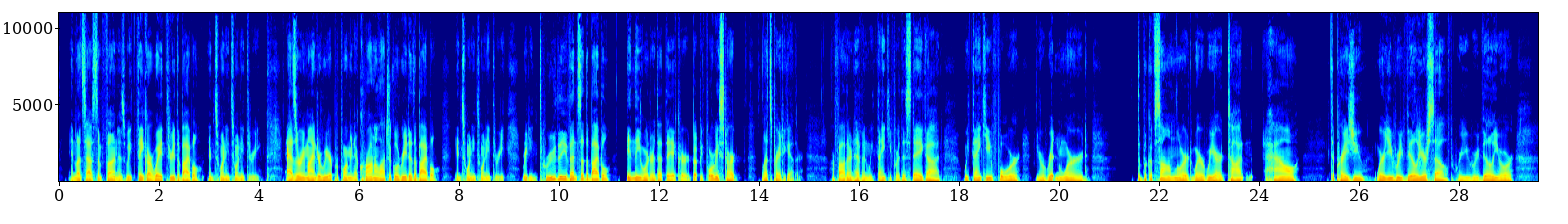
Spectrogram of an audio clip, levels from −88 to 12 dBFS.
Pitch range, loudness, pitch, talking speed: 85-100 Hz, -19 LUFS, 90 Hz, 180 wpm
